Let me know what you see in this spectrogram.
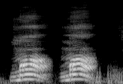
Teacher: कहते ही देखिए नाक से आवाज आ रही है आपको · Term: अनुनासिक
